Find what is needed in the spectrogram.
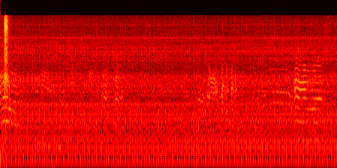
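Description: Portable electric air compressor running with a steady hum, supplying a pneumatic stapler. Birds chirp over it, and there is a sharp click at the very start.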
